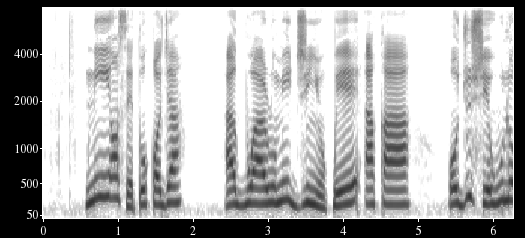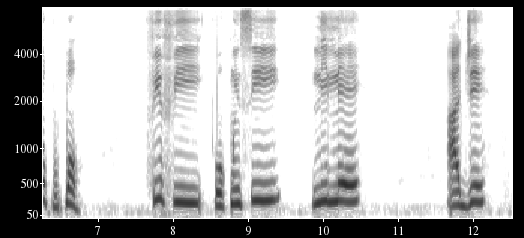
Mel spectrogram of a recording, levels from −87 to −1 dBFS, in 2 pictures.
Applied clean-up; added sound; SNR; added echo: none; none; none; none.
